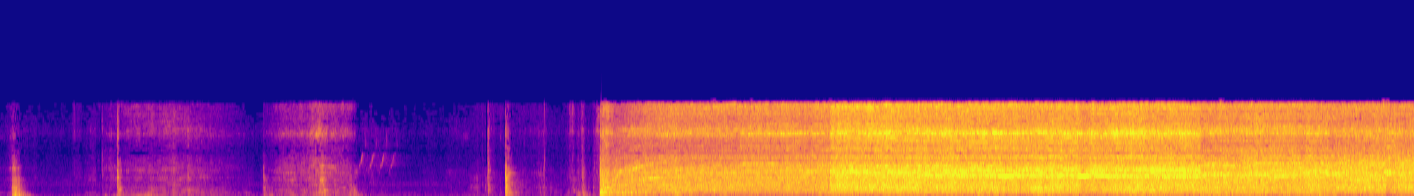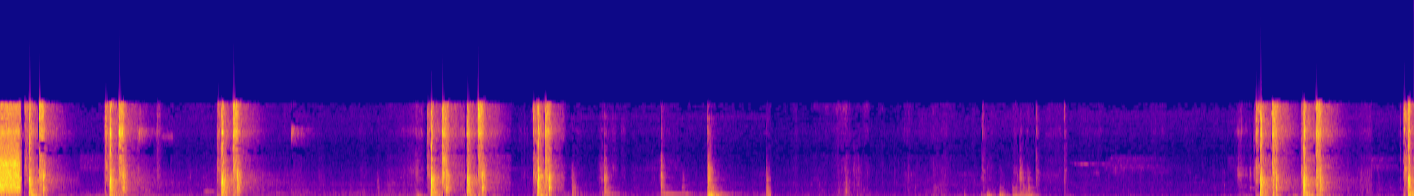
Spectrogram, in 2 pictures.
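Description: Table saw cutting a wooden board for about eight seconds, getting louder partway through and then cutting off. Around it, scattered knocks and clatters of boards being handled, and near the end a quick run of sharp clicks from a power tool.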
